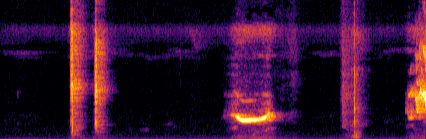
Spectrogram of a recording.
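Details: Nias hill myna in full song, played as a lure to stir untrained or lazy mynas into singing: two short harsh broadband bursts, then a clear whistled note that rises slightly and falls, a faint click, and another harsh burst.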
